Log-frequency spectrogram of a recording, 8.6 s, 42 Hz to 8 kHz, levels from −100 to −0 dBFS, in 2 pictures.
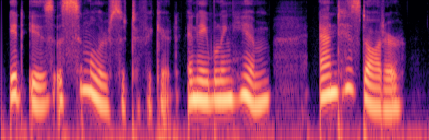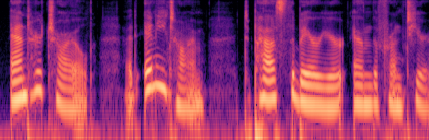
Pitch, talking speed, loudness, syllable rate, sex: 190 Hz, 160 wpm, -18 LUFS, 5.1 syllables/s, female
